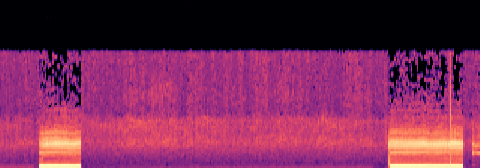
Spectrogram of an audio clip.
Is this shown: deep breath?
no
